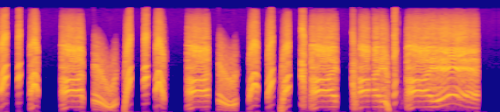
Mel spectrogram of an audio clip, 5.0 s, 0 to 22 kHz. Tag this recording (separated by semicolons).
hip; turntablism; hiphop; golden-era; 90s; scratch; classic; vinyl; scratches; acid-sized; hip-hop; scratching; rap; dj; hop; turntable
